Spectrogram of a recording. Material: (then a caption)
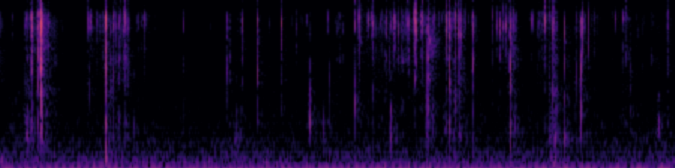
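Plastic film. A yellow solid bar of soap wrapped in clear plastic film is held and tilted in both hands while fingertips press and rub the film. Quiet, bright, crisp crinkling and crackling comes in scattered bursts and short clusters, with a few sharper snaps near the start. A faint steady low hum sits underneath.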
